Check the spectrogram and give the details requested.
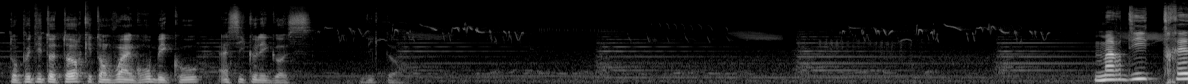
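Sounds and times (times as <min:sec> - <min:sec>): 
birds chirping: 0:00.0 - 0:11.8
church bell striking noon: 0:00.0 - 0:11.8
speech: 0:00.1 - 0:04.2, 0:10.9 - 0:11.8.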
